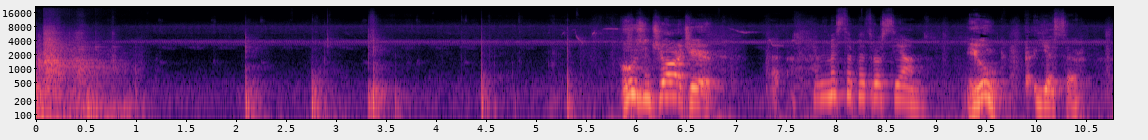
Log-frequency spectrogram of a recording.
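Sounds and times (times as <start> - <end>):
front door swinging open with a soft rushing noise: 0.0 - 1.2
crickets chirping: 0.0 - 10.7
speech: 5.8 - 10.6.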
